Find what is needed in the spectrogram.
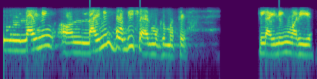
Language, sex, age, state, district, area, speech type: Sindhi, female, 60+, Maharashtra, Mumbai Suburban, urban, conversation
